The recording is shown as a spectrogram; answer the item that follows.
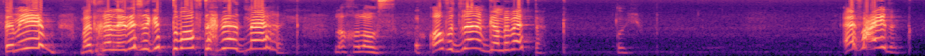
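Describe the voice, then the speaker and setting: A woman with an Egyptian accent playing a stern woman who scolds a child in a sharp, threatening way. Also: very high voice, animated, normal speed, long pauses, full character voice. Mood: scolding.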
